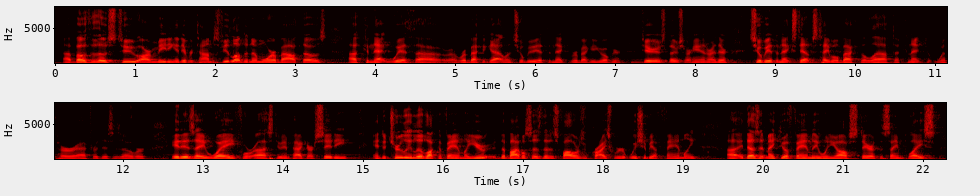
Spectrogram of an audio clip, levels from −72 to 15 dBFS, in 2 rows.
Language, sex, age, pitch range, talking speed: English, male, 30-49, 115-130 Hz, 285 wpm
